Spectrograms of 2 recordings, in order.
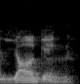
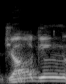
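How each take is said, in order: First: The word begins with a soft Y sound. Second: The word begins with a hard J sound.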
